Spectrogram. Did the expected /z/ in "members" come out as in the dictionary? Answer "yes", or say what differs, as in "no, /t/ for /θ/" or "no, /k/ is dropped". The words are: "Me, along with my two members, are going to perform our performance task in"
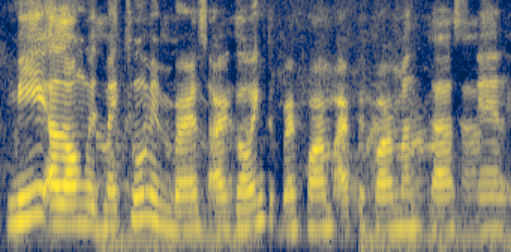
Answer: no, /s/ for /z/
